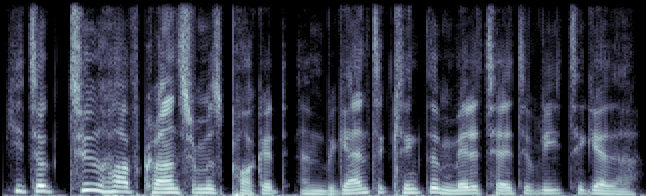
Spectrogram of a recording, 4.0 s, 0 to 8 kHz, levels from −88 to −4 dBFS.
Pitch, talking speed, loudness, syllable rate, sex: 145 Hz, 225 wpm, -19 LUFS, 6.2 syllables/s, male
